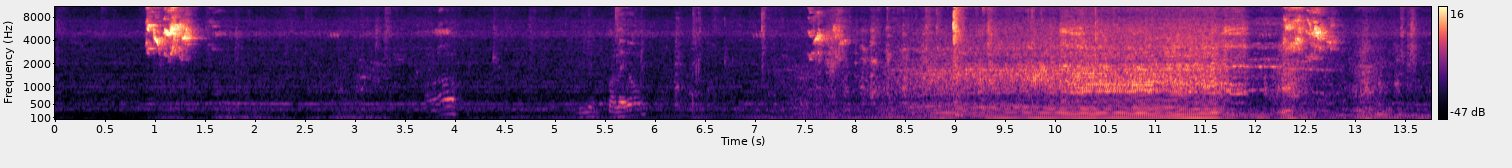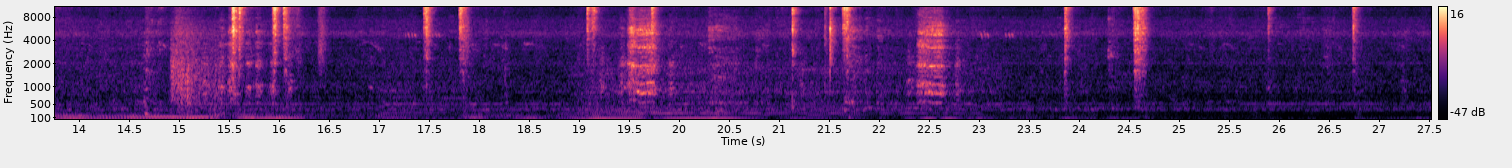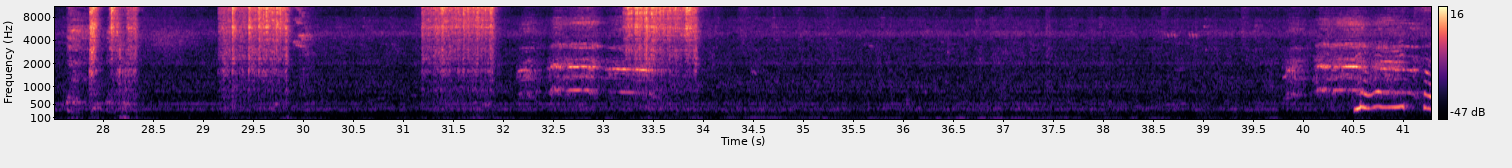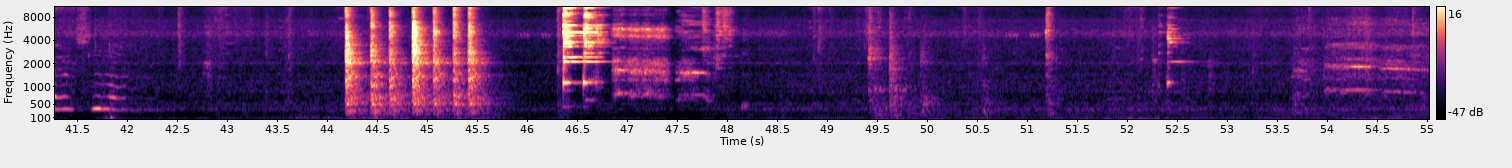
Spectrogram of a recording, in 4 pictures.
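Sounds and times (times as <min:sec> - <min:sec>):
rooster crowing: 0:08.6 - 0:13.0, 0:31.8 - 0:34.0, 0:39.8 - 0:42.0, 0:46.6 - 0:48.2, 0:53.5 - 0:55.0
scattered knocks: 0:44.2 - 0:45.8.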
